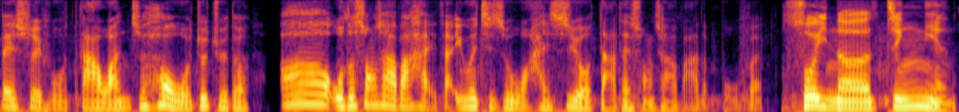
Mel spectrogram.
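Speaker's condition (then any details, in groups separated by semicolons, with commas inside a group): Submucous cleft palate; recent cough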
